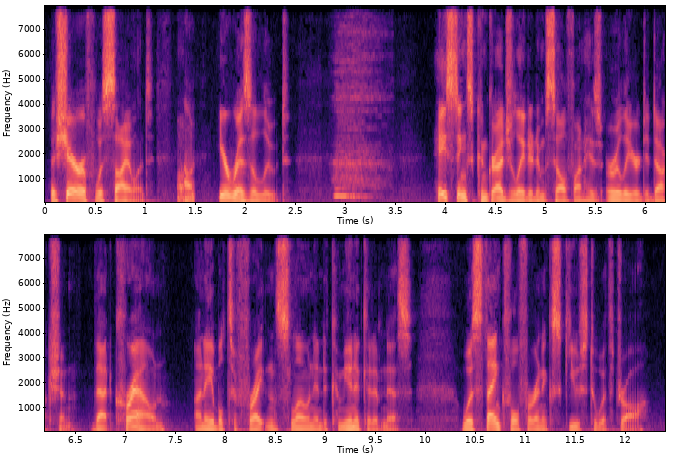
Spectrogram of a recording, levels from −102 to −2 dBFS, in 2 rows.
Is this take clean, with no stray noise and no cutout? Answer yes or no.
no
